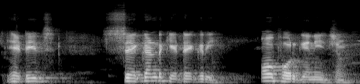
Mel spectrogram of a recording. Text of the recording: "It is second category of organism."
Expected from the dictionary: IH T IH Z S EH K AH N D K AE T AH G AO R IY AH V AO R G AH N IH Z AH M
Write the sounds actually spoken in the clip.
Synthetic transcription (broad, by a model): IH T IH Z S EH K AH N D K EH T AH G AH R IY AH P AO R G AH N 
